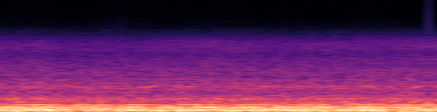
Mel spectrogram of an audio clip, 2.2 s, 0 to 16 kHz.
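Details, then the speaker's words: BMW F11 530d xDrive, 416,000 km, driving at 100–130 km/h: steady low droning hum, faint tone near 190 Hz, from the rear axle, starting around 60 km/h and rising in pitch with speed; rear wheel bearings suspected (fronts new), differential possible. "ja und der Verdacht ist für mich nahliegend dass es an den hinteren Radlager liegt man hört do deutlich dass es von hinten kommt weil die vorderen sind schon neu"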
